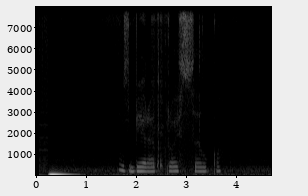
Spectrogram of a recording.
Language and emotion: Russian, neutral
